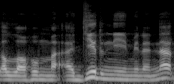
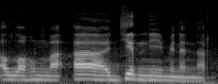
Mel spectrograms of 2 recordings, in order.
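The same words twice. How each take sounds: First: The first vowel of ajirni is short. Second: The first vowel of ajirni is long. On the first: It asks for protection from hellfire. The speaker calls it right. "yang betul" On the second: It asks to be repaid with hellfire. The speaker calls it wrong. "yang salah"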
